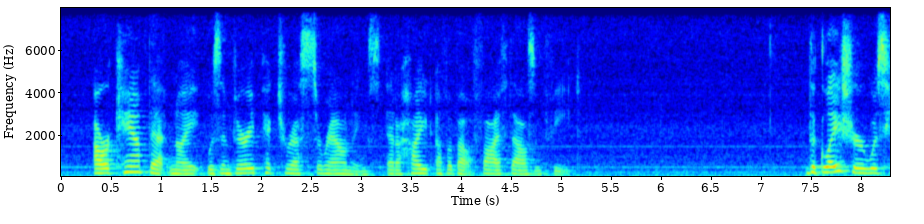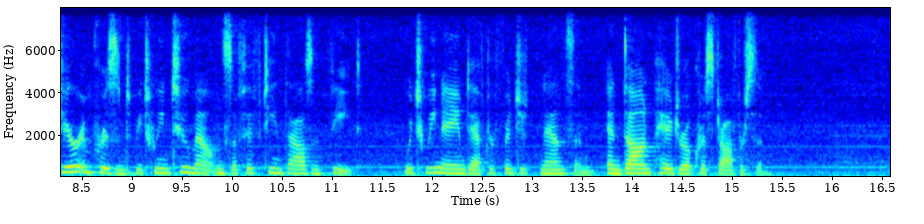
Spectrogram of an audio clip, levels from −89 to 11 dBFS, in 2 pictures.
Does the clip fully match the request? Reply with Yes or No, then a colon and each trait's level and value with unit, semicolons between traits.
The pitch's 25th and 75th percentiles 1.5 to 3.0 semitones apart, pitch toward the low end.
No: average, 2.7 semitones; high, 195 Hz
